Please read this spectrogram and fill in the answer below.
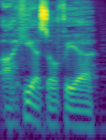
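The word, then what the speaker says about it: Hagia Sophia: our journey begins with Haj Sophia's prayer my understanding is that it's actually pronounced something closer to AIA Sophia with a silent h but if I say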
